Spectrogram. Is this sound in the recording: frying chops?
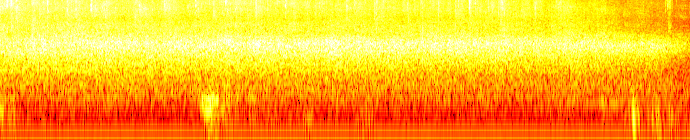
no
